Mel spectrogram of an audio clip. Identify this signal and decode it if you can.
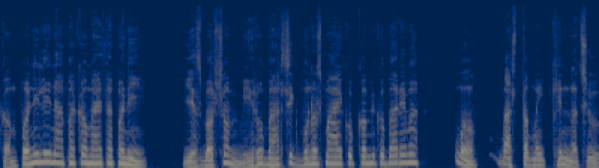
Speech in Nepali. There is no code.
